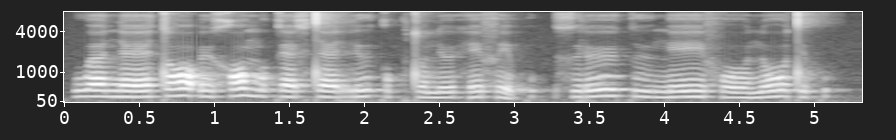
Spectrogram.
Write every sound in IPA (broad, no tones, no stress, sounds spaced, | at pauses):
w ɜ n ɛː t ɔ ʔ ø x ɔ ŋʷ ɛ k ɛː x t ɛː r ɨː k ɔ kʷ t o n øː h e f e kʷ | x ɨ ɾ øː k ɨː ŋ eː f oː n oː t ɨ kʷ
